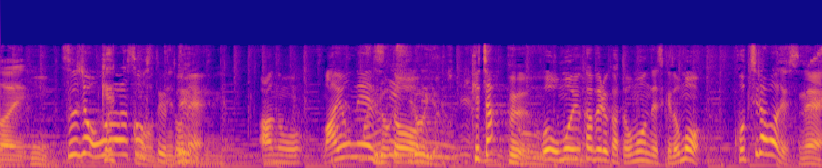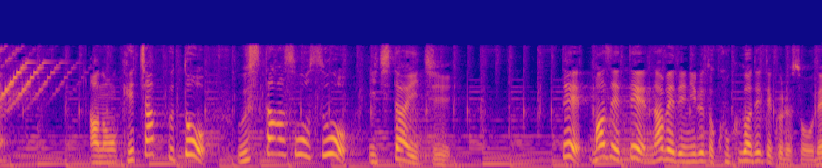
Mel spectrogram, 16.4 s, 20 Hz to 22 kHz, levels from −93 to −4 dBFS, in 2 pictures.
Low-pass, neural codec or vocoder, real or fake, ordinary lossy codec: 7.2 kHz; none; real; none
